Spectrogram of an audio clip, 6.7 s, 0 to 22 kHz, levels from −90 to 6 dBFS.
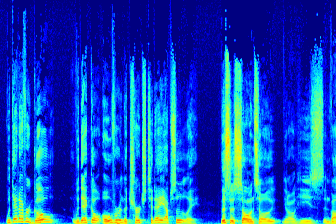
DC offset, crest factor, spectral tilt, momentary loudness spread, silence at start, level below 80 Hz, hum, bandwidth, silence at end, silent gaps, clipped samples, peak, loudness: under 0.1%; 16 dB; -4 dB/octave; 13 LU; 0.15 s; -38 dBFS; none; over 20 kHz; 0 s; none; under 0.1%; -4 dBFS; -21 LUFS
